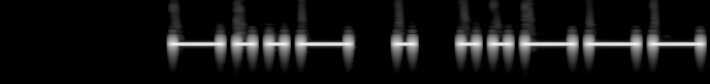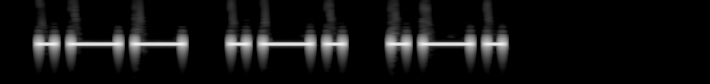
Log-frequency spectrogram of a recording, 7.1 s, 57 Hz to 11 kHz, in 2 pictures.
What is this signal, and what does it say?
Morse code, heard as a keyed tone, about 15 wpm, 700 Hz. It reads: XE2WRR
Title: DXCC-100 Call Signs - 6 Characters - Repeated 2x - 15wpm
